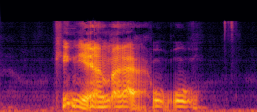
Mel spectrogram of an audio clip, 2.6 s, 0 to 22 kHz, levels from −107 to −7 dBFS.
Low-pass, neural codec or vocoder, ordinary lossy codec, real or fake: 9.9 kHz; autoencoder, 22.05 kHz, a latent of 192 numbers a frame, VITS, trained on many speakers; AAC, 64 kbps; fake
